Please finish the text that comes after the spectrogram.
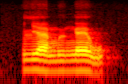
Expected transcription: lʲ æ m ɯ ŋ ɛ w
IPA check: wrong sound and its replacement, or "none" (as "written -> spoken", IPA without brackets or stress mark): none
